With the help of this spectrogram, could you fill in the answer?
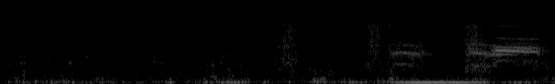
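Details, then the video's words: Carrion crows at a cemetery caw harshly in short repeated bursts over a low hum while chasing off a buzzard that stole their food. The calls are 'outrage' and 'aerial predator' calls, then 'swearing'. "Outraged Crows Drive off the Buzzard"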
